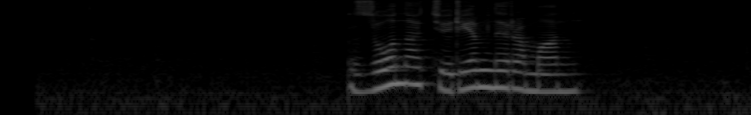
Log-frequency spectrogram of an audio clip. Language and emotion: Russian, neutral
